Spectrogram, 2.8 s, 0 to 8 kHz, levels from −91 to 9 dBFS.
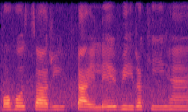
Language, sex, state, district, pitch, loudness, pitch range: Hindi, female, Haryana, Jhajjar, 225 Hz, -20 LUFS, 220-230 Hz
